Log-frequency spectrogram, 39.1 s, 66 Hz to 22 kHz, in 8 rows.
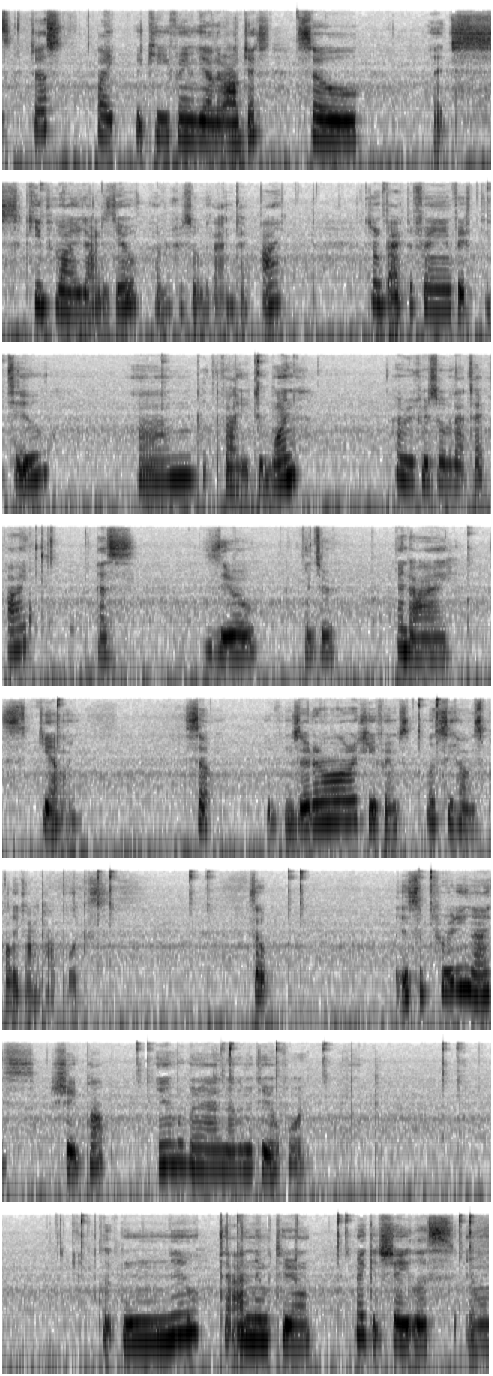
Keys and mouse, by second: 3.0-4.9 drag, 6.8 i, 8.7-10.5 drag, 11.4-13.2 drag, 13.8 i, 15.5 s, 18.6 i, 37.9-39.1 drag.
